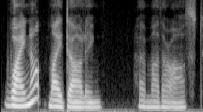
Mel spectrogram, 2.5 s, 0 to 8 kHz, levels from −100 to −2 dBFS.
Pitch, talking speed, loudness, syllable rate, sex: 165 Hz, 165 wpm, -19 LUFS, 4.9 syllables/s, female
